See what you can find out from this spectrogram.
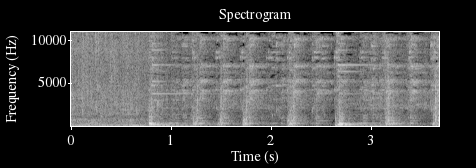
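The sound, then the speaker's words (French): Running water splashes over chickpeas being rinsed while cooking chorba, a steady, rough rushing hiss broken by a couple of louder splashing bursts. “Moi j'ai une habitude de les rincer, j'aime pas les laisser avec leur propre jus. Enfin, avec ça, je les rince bien.”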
